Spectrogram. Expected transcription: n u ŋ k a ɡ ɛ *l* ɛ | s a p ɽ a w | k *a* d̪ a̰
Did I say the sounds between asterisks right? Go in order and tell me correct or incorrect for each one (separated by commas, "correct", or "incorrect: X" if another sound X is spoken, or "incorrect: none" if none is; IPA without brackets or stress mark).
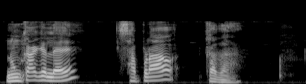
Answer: correct, correct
